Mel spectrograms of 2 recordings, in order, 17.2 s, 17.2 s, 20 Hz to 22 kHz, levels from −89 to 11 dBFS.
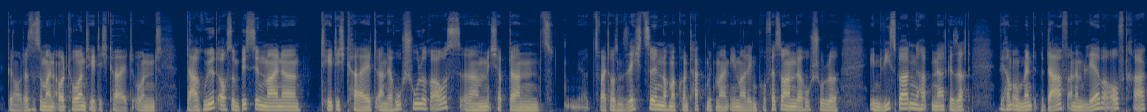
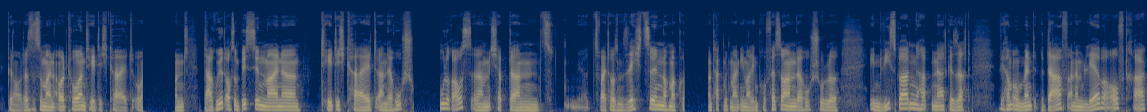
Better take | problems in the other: first | audio freezing; at 2 s, at 6 s and at 10 s

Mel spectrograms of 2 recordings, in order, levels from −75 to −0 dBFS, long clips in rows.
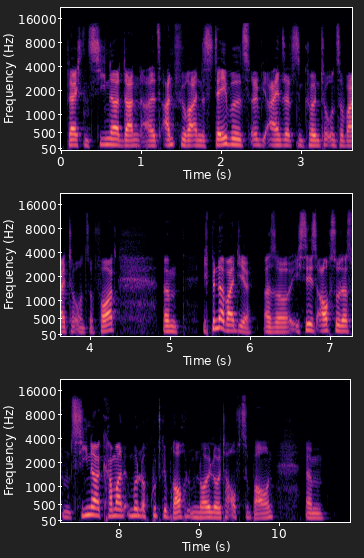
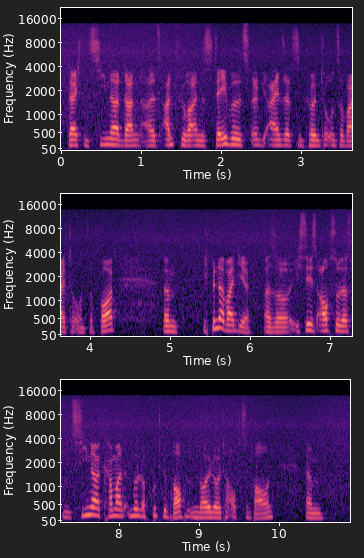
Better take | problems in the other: first | hiss; noticeable; throughout; 10 dB below the speech

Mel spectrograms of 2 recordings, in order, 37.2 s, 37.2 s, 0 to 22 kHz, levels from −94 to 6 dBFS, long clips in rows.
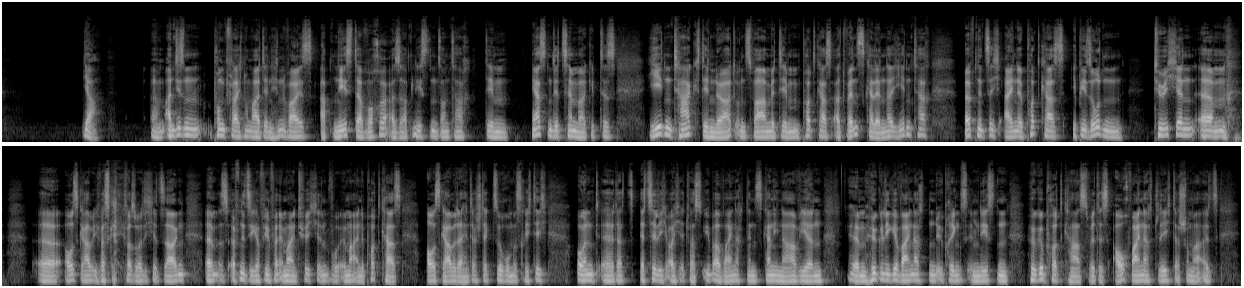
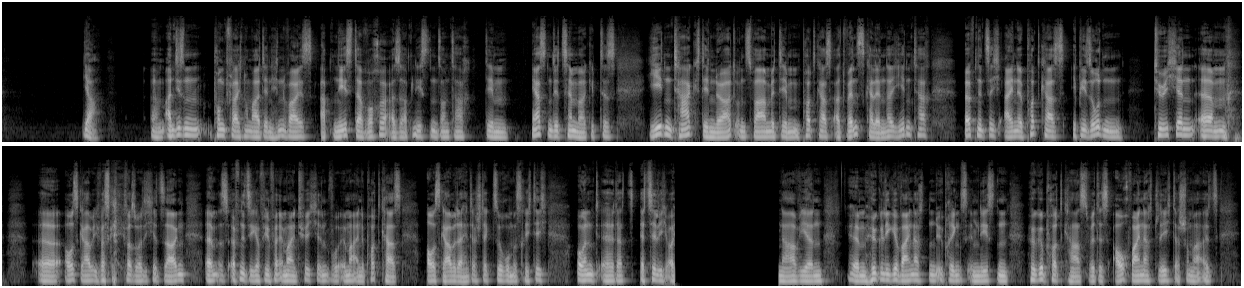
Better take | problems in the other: first | audio cutting out; at 29 s for 1.5 s

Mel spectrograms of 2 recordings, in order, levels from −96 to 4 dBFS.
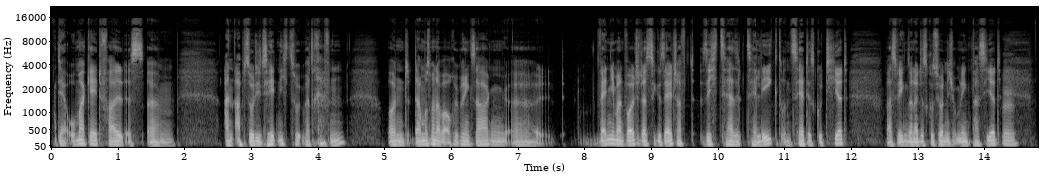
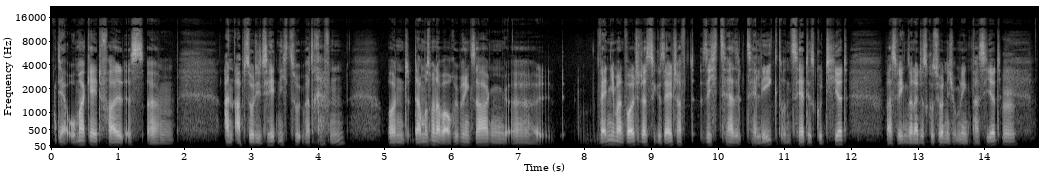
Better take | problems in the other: first | thin; very; fading below 500 Hz

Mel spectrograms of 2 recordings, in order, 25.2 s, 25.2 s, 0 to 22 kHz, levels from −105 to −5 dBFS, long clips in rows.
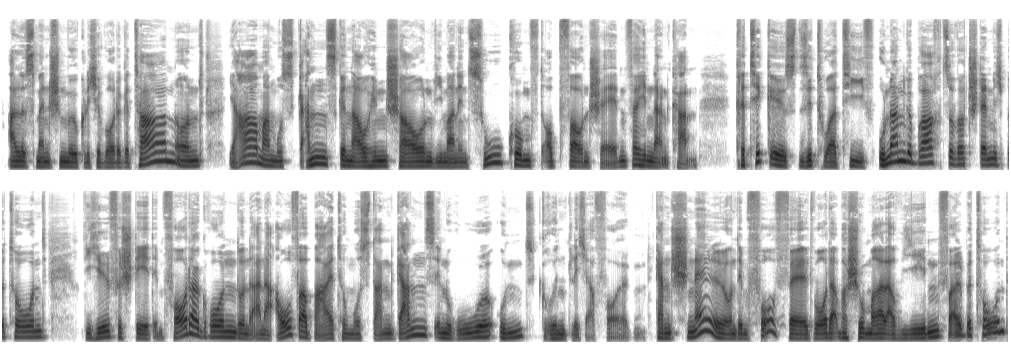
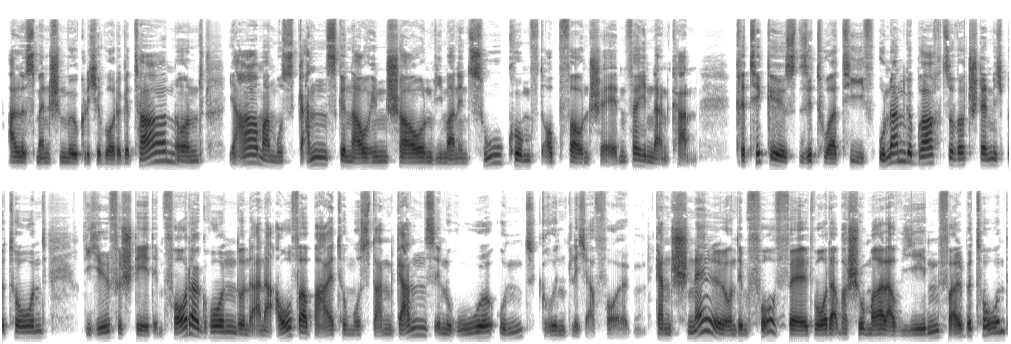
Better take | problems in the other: first | thin; very; fading below 350 Hz

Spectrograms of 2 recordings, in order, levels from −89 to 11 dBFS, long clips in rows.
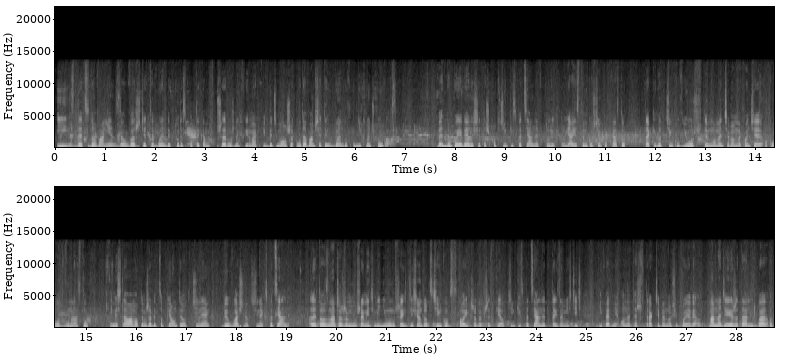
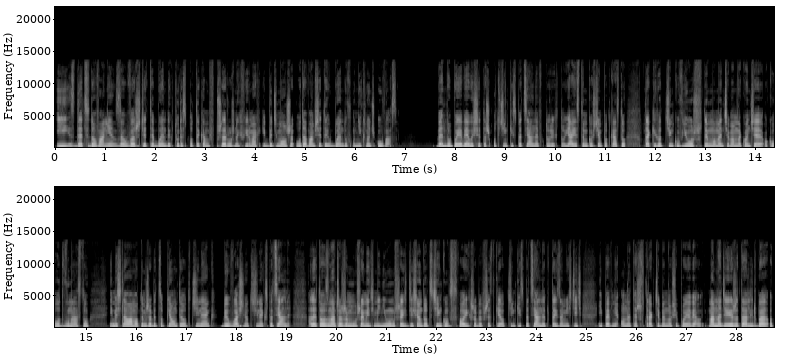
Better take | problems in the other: second | crowd noise; noticeable; throughout; 15 dB below the speech

